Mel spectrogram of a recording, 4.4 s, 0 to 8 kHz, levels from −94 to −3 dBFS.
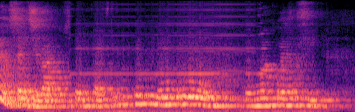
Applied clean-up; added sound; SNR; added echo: neural separator model SepFormer DNS4.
